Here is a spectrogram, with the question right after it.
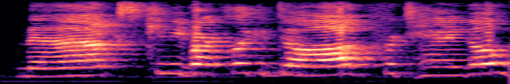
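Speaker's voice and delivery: normal talking voice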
